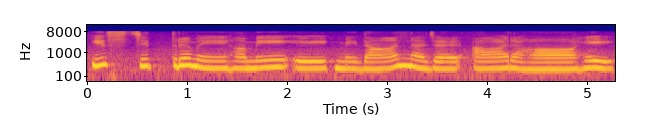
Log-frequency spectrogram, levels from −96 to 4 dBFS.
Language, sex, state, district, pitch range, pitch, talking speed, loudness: Hindi, male, Madhya Pradesh, Dhar, 210-245 Hz, 215 Hz, 115 wpm, -13 LUFS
